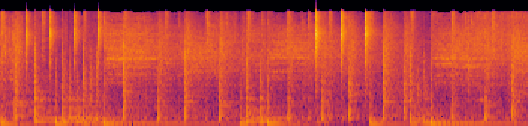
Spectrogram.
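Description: Background music: a steady drum-kit beat with snare, hi-hat and a bass line.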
